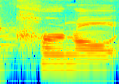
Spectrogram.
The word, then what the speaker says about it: colonel: I know random things like why colonel is spelled with an L and pronounced with an R.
